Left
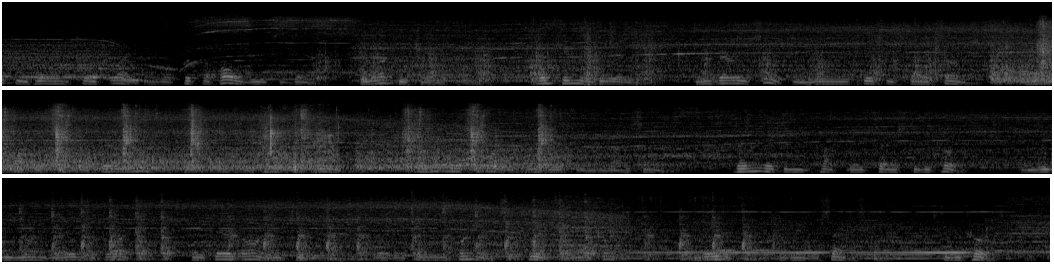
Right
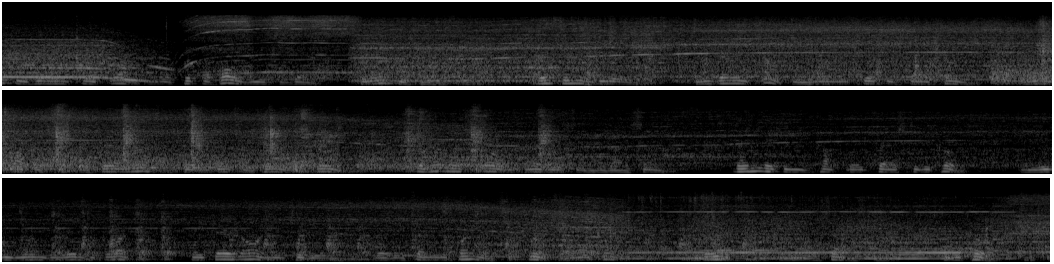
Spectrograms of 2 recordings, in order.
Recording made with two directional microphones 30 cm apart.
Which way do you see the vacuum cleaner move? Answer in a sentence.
You can hear the vacuum cleaner go left and come back.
